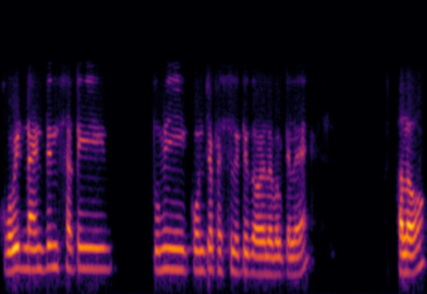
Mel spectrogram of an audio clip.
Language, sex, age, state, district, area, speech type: Marathi, male, 30-45, Maharashtra, Amravati, rural, conversation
